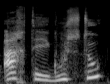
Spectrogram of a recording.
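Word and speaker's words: Arte e Gusto: Et c'est là que se déroulera le week-end prochain la 11e édition de Arte et Gusto. – Ah oui, ouais. Un sacré festival. Un festival. Vous prononcez avec l'accent en plus. – C'est vrai, je le dis bien ? – Pas mal, ouais.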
